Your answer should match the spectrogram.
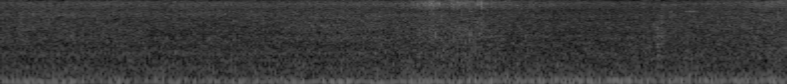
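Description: Steady low rumble of a boat engine with wind buffeting the microphone and faint water noise during a ride around a hill-ringed island, continuous and fairly loud with no talking.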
